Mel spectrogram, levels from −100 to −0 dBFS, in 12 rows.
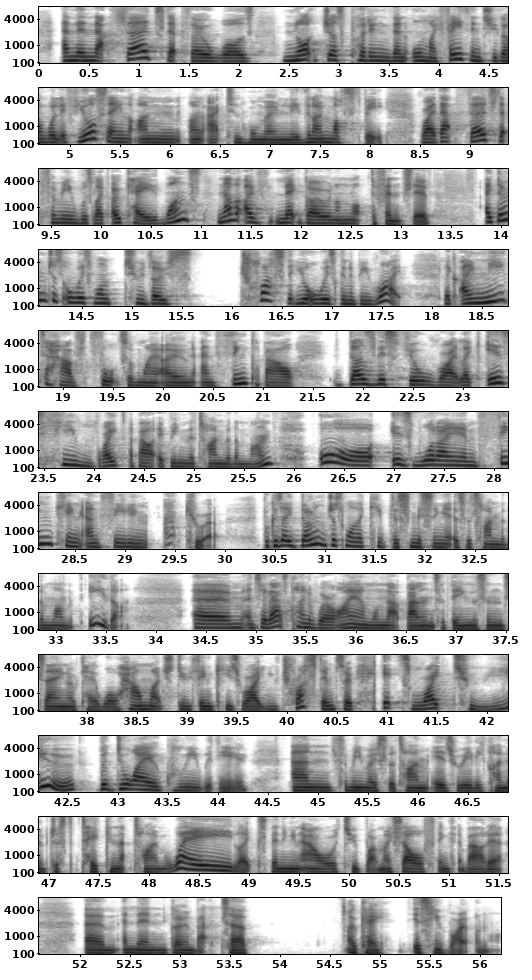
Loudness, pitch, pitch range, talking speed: -19 LUFS, 180 Hz, 155-225 Hz, 210 wpm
